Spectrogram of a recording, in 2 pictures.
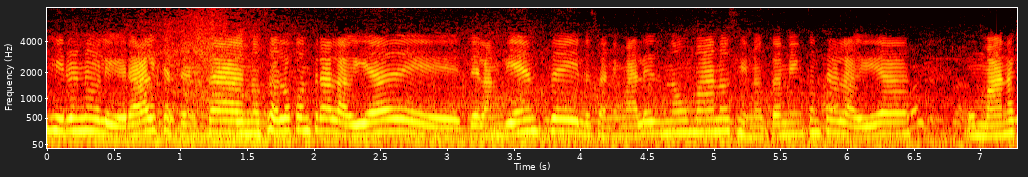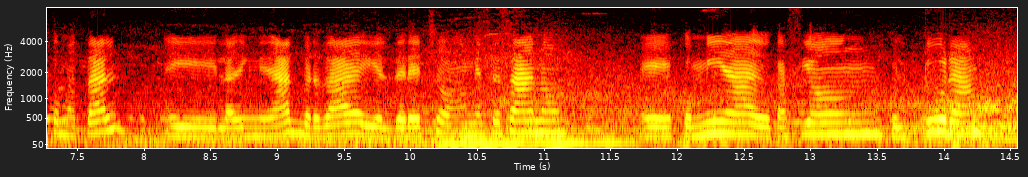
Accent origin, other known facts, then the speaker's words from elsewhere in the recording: Costa Rica; Somos de acá, de Costa Rica.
